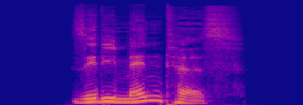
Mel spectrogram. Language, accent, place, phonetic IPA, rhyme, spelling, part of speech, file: German, Germany, Berlin, [zediˈmɛntəs], -ɛntəs, Sedimentes, noun, De-Sedimentes.ogg
- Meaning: genitive singular of Sediment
